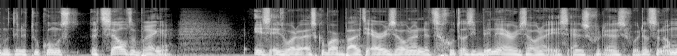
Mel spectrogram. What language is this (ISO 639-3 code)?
nld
